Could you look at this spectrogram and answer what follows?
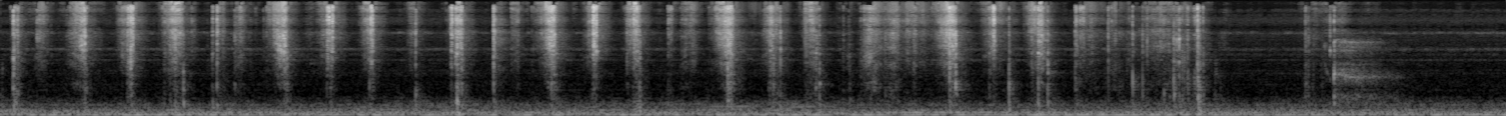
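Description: Oracle cards are shuffled at length, a rapid close riffling and tapping of card stock that runs steadily before stopping near the end, without talking.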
